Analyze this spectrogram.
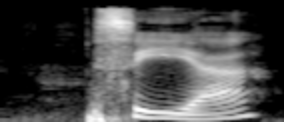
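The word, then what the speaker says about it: เสีย: เ ส ี ย เ ส ี ย เ ส ี ย This means broken.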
